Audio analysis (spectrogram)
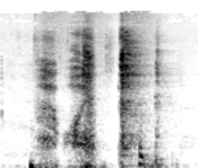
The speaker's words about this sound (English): Sorry. It's the cough's back.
